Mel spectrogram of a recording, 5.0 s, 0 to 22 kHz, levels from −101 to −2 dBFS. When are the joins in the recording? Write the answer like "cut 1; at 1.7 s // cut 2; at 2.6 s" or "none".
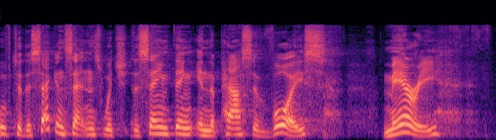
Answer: cut 1; at 1.3 s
